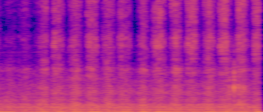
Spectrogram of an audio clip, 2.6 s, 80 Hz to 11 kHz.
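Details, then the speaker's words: Creality Ender 3 S1 3D printer, Z offset set to -1.62 with the paper test: soft, even scraping pulses under steady fan hum; nozzle lightly dragging on the paper at the correct Z offset. "hopefully the microphone picks that up and you can hear the vibration the scraping it's it is scraping just a tiny bit that's probably a good spot right there"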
